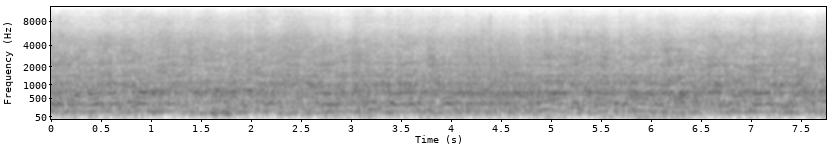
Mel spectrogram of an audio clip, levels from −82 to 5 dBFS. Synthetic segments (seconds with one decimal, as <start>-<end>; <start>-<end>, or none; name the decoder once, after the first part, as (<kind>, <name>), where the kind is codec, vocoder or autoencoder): 0.0-4.0 (codec, SNAC); 4.9-7.8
